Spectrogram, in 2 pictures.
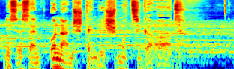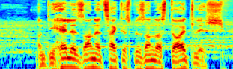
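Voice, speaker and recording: An actor in a German radio drama playing a sardonic, earthy English delegate with a droll, theatrical way of talking. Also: male voice, sits low, normal speed, over music, lightly acted. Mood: disgusted. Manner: droll, theatrical, relishing long words.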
